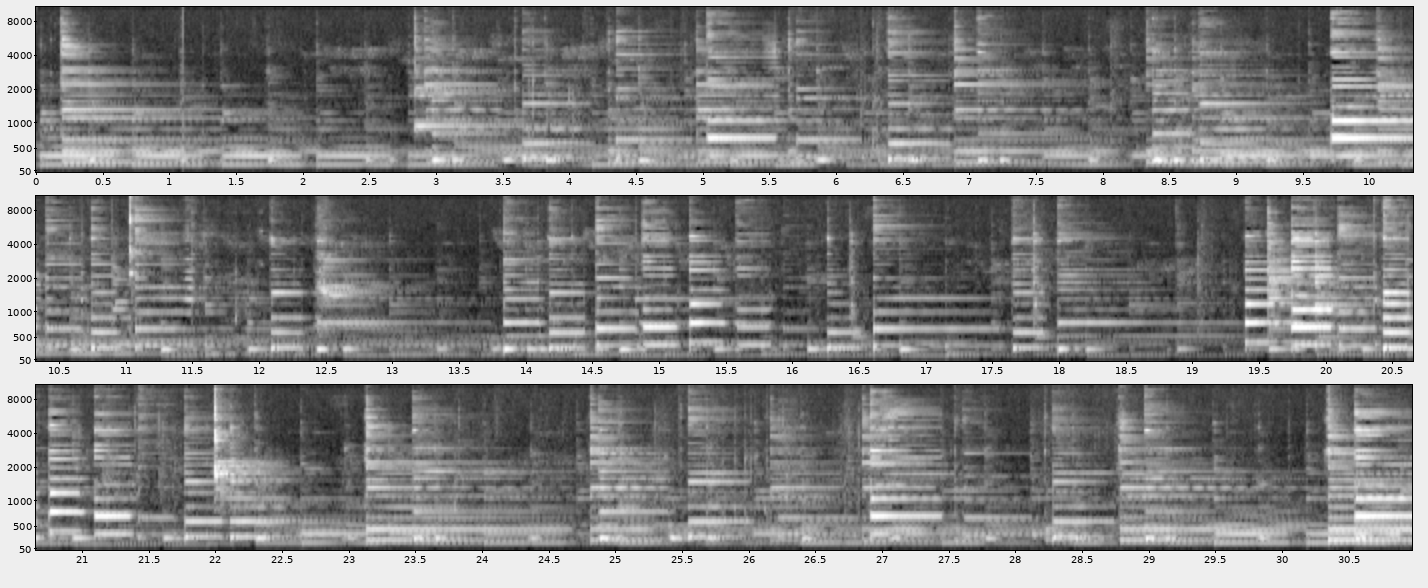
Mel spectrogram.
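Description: Solo acoustic guitar, capoed, playing a steady flow of picked, ringing notes over low bass notes that change a couple of times; an instrumental intro with no voice.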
